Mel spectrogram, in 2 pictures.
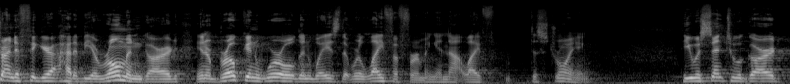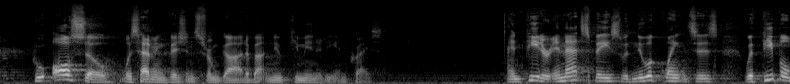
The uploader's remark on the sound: Sermon preached at RCHP on Easter Sunday, April 17, 2022.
